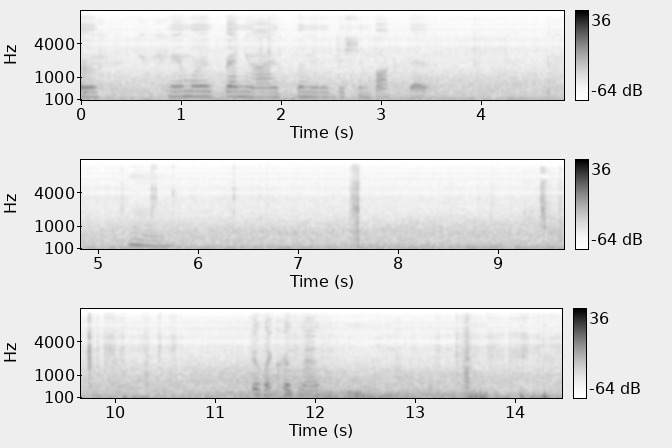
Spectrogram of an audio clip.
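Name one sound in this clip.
Plastic wrapping crinkles and tears under fingers.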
